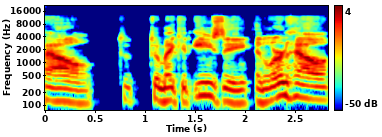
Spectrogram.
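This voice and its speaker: An ordinary speaking voice shows ordinary pitch variation. The background is quiet. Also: man. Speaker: podcast host. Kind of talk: podcast interview.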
